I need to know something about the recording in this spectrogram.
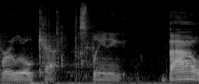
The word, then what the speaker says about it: bao: perfect bow if you notice here the word bow is spelled b-a-o which is different from when um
